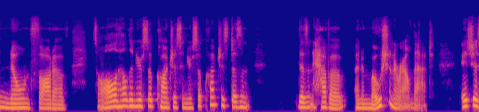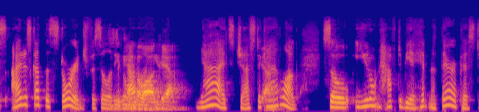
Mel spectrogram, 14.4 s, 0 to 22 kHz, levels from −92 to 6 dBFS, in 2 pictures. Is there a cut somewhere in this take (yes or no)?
no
